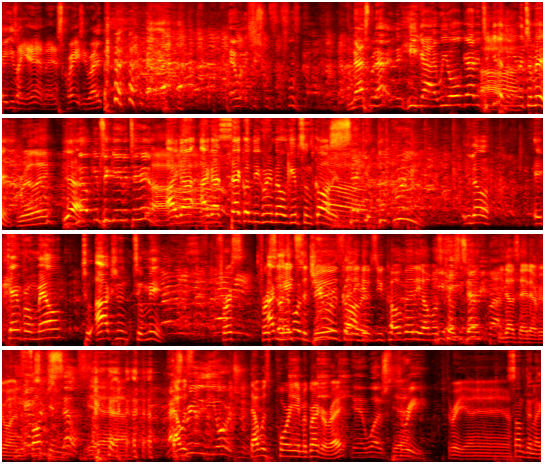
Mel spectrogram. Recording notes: Live from New York! Takes questions from the crowd.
